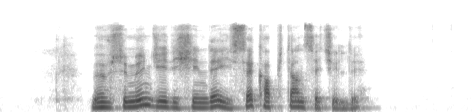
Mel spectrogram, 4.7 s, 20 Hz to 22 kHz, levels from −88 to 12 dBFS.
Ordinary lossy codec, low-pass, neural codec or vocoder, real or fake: Opus, 24 kbps; 9.9 kHz; none; real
